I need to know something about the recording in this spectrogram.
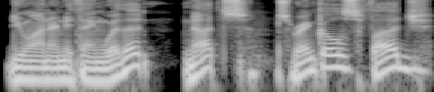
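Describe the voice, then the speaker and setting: An actor playing a chatty, showy radio talk show host in an audio drama. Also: male voice, fairly low pitch, big pitch swings, moderate pace, a bit bright, no room sound, clean studio sound. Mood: upbeat, showy.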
